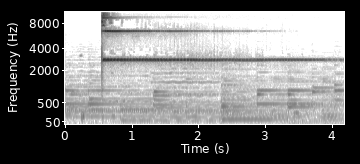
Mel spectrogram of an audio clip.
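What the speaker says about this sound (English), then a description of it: "I'm going to use these tincture bells all the way from Tibet that resonate at the frequency of the heart." Tibetan tingsha bells struck once, a bright metallic ring with a sharp onset and a long, slowly fading shimmer of sustained high tones, heard alone and close.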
